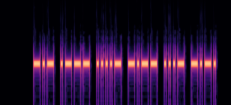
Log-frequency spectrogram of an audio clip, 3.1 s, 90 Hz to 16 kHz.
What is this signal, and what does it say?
Morse code, heard as a keyed tone, about 40 wpm, 700 Hz. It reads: KJ4YVC
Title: USA Call Signs Repeated 2x 40wpm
